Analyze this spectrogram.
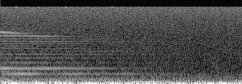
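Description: A plucked string instrument rings out and slowly fades.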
